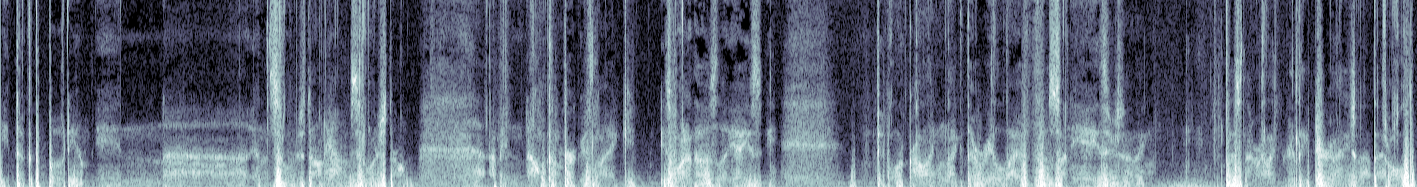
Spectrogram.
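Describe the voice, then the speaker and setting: A man whispers at a moderate pace. There are big swings in loudness and noticeable background noise. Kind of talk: ASMR whispering about random topics. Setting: close microphones, binaural, studio. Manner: whispered, close-up.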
